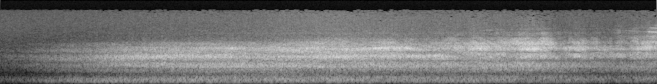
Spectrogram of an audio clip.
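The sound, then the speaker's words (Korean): A private jet airplane arriving on an airfield runway, its engines building over the first two seconds into a loud, steady roar with a high whining edge that holds to the end, with no voices. “비행장 활주로 락스타 로즈를 태운 전용 비행기가 도착했습니다.”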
